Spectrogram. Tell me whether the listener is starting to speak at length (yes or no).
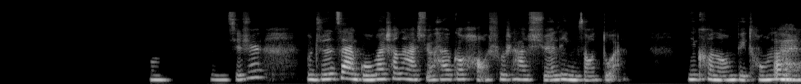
yes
